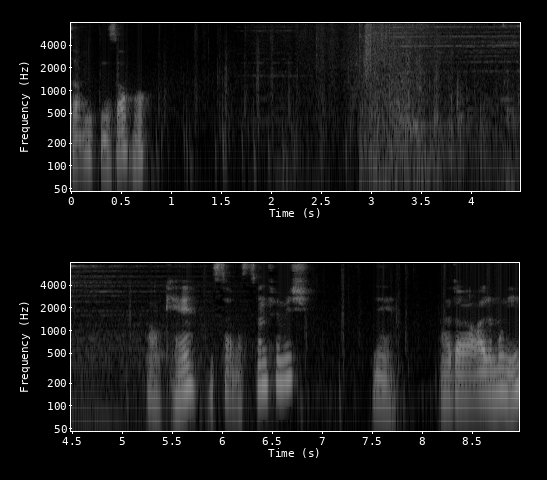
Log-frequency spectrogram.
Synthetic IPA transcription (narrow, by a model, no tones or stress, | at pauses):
d̥aːʔʊntn̩ɪsaʊxnɔχ | ʔokʰeːɪstd̥a̰ːvasd̥ʁɪnfyːɐmɪç | ne | hadaːaləmʊni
